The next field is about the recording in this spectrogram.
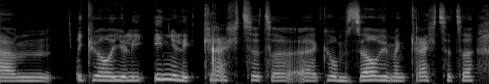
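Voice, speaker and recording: The recording is very clean with a silent background as a woman with a Flemish accent speaks at a fairly slow pace. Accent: Flemish Dutch. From Flanders, Belgium (Londerzeel). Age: 20s. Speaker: podcast host, social worker. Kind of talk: casual solo podcast monologue. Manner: chatty, talkative.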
